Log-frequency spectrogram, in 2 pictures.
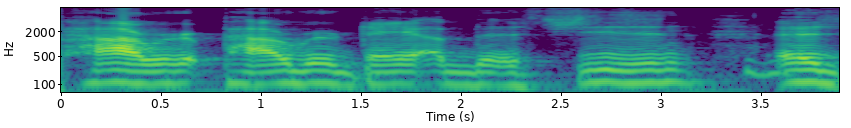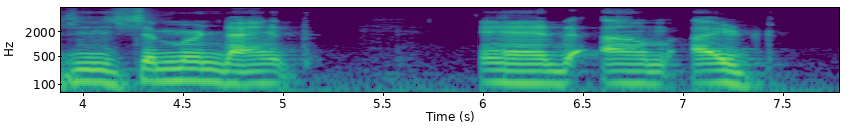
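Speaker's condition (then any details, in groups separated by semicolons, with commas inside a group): Traumatic brain injury, diffuse axonal injury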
